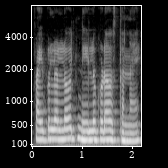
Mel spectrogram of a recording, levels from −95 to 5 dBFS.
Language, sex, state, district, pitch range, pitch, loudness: Telugu, female, Andhra Pradesh, Annamaya, 185-200 Hz, 195 Hz, -11 LUFS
